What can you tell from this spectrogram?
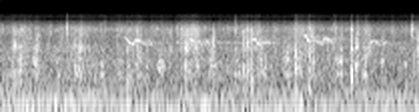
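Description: Short high chirps, repeated every half second to a second, over scattered clicks of footsteps and a dog's collar gear while walking.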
